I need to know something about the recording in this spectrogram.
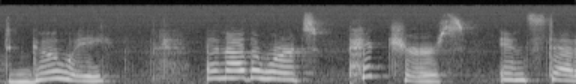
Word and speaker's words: GUI: Again, an acronym, GUI, pronounced GUI.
